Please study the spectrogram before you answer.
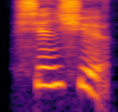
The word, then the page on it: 鲜血: xiān xuè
